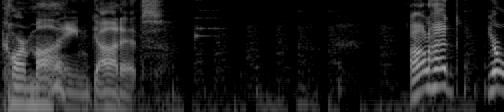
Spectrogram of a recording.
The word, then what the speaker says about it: Carmine: Her name pronounced Carmine.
